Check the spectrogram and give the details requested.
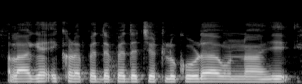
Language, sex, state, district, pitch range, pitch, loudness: Telugu, male, Telangana, Hyderabad, 125-135 Hz, 130 Hz, -14 LUFS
